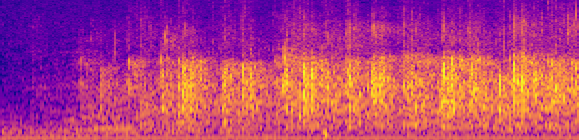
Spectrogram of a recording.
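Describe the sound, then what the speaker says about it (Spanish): Church congregation applauding during a Spanish-language sermon, a fairly faint, scattered patter of clapping that gradually thickens over a few seconds, heard from a distance in a reverberant room. "¿No le das un aplauso a Él?"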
